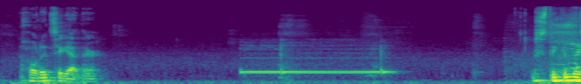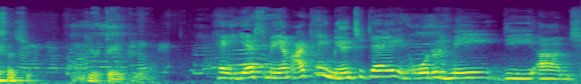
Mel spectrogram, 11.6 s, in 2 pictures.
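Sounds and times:
speech: 0:00.3 - 0:01.1, 0:05.3 - 0:11.6
telephone ringing: 0:02.4 - 0:04.0.

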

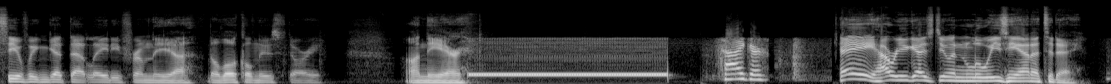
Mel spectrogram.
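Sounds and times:
speech: 0:00.0 - 0:03.3, 0:04.0 - 0:04.8, 0:07.2 - 0:07.8, 0:08.4 - 0:10.9
telephone dial tone while placing a call: 0:04.7 - 0:06.7.

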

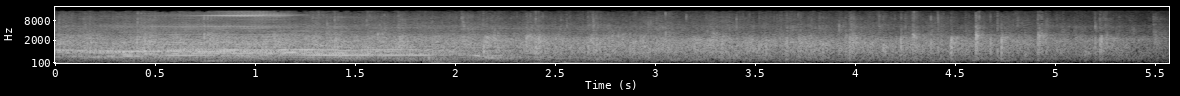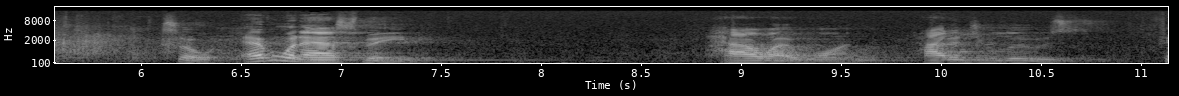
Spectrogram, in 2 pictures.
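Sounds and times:
round of applause: 0:00.0 - 0:06.1
whistle-like tone: 0:00.6 - 0:01.4
speech: 0:06.2 - 0:07.5, 0:08.9 - 0:11.1.

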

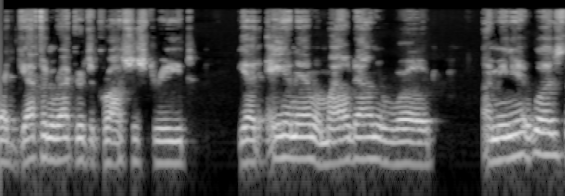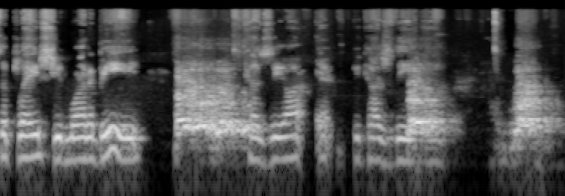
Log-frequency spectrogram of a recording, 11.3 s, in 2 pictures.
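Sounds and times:
speech: 0:00.0 - 0:11.1
big doodle dog barking and whimpering: 0:07.4 - 0:08.2, 0:09.7 - 0:11.3.

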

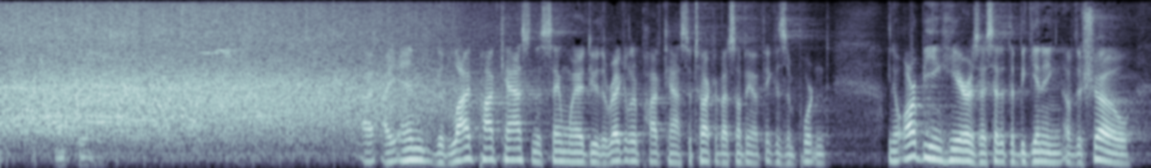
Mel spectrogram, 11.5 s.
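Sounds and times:
audience applause: 0:00.0 - 0:05.4
speech: 0:03.6 - 0:11.5.

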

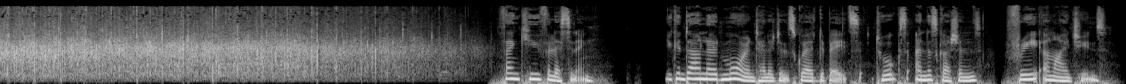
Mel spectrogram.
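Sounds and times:
audience applause: 0:00.0 - 0:04.9
speech: 0:05.0 - 0:06.0, 0:06.6 - 0:11.2.

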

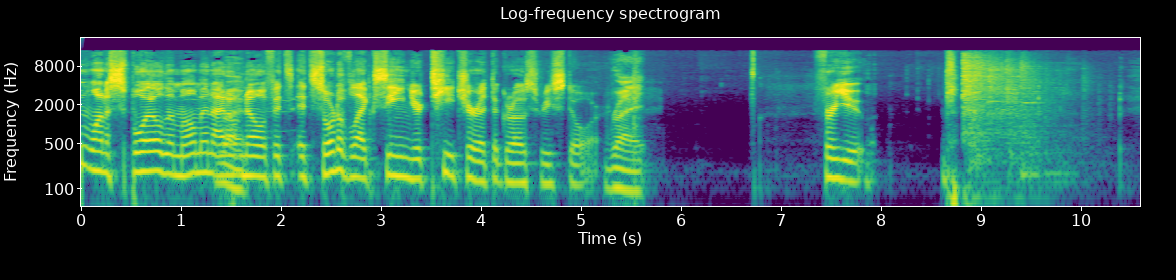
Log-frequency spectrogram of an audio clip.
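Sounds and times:
speech: 0:00.0 - 0:05.7, 0:07.4 - 0:08.0, 0:08.6 - 0:09.0
plate shattering: 0:08.7 - 0:10.5.

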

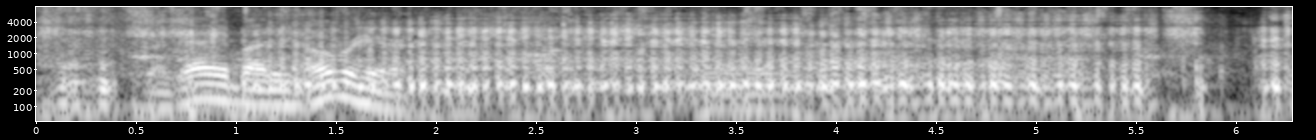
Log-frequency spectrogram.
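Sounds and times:
bear cub growling: 0:00.0 - 0:06.2
speech: 0:00.1 - 0:02.1.

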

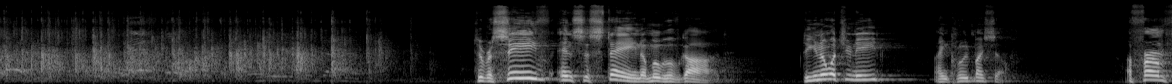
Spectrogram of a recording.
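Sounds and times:
crowd audience applause: 0:00.0 - 0:04.4
speech: 0:04.8 - 0:07.3, 0:08.0 - 0:10.2, 0:11.2 - 0:11.7.

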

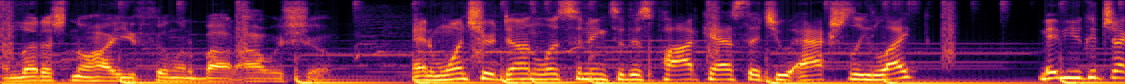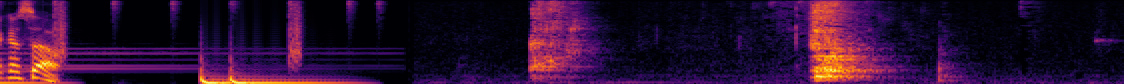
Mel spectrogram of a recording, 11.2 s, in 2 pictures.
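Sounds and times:
speech: 0:00.0 - 0:06.0
fart sounds: 0:09.6 - 0:10.2.

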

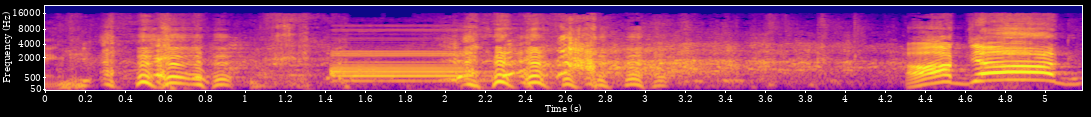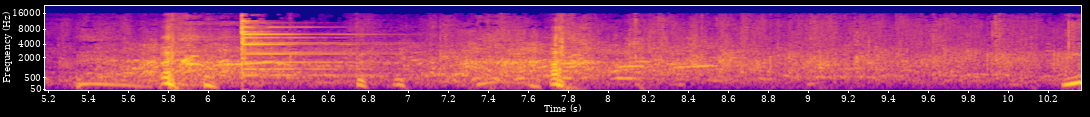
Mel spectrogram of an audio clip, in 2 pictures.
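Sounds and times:
speech: 0:00.1 - 0:03.7, 0:04.3 - 0:07.8
chuckling laughter: 0:00.1 - 0:04.3, 0:05.3 - 0:08.6
electronic buzzer sound effect: 0:01.4 - 0:02.5.

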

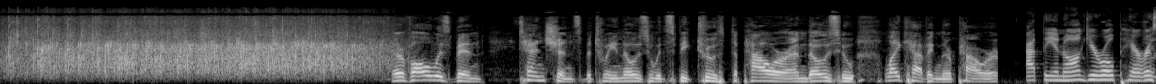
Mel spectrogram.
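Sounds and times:
applause after a speech: 0:00.0 - 0:04.2
speech: 0:03.9 - 0:11.5.

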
